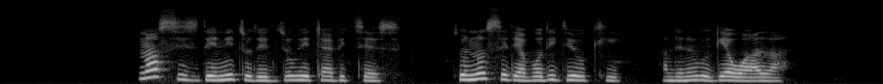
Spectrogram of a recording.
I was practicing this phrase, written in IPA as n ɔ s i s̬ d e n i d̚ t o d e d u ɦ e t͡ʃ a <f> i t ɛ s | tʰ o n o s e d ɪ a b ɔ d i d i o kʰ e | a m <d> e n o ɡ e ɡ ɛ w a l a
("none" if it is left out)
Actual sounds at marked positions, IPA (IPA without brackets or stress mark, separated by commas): v, d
